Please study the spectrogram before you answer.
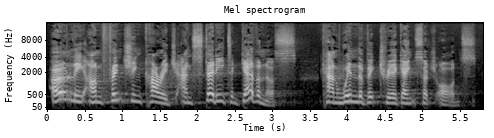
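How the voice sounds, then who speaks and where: A man's voice: high voice, expressive, moderate pace. A man preaching a sermon in a church, telling stories and stressing key phrases with emphasis. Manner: storytelling, emphatic. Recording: long hall reverb.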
